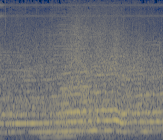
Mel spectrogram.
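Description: A Ferrari race car in a sim racing league round at a Canadian circuit, its engine droning loud and steady with rising and falling pitch as it drives on.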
